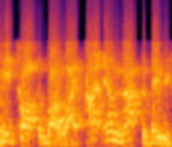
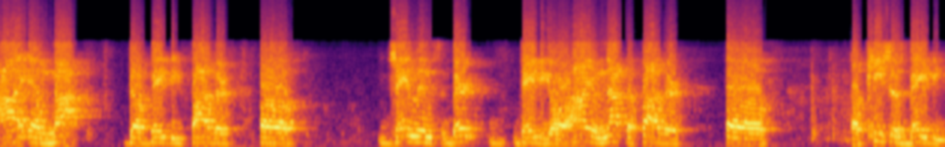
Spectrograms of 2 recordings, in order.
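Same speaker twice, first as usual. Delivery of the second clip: very slow, stumbling, read-aloud delivery. Imitating talk-show guests reading a card: imitating a guest speaking slowly. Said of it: "They'll say it all slow".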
